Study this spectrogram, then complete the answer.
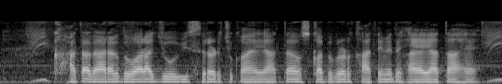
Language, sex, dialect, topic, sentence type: Hindi, male, Kanauji Braj Bhasha, banking, statement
